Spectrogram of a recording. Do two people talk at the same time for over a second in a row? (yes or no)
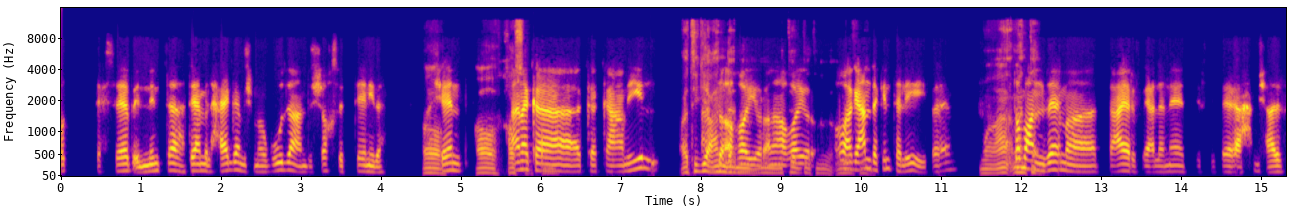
yes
